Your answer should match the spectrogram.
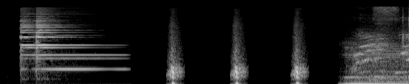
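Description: Sound effects of an animated subscribe button: a bright bell-like ding that rings and fades over about a second, followed by three short pops spaced a little over half a second apart. Background music starts near the end.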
